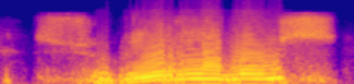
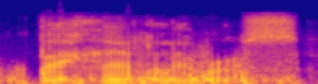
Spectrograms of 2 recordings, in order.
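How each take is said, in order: First: Raised voice. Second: Dropped low into a soft whisper; lowered voice. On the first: Teacher showing students how to raise the voice, lifted high. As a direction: demonstrate raising the voice up high. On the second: Teacher showing students how to lower the voice, whispered. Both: Shown as a demonstration.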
